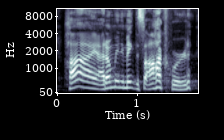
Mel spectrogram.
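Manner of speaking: high, loud, awkward hello; acted-out awkward approach to strangers; awkward greeting. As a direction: break the ice too eagerly. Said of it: "this is gonna be awkward".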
